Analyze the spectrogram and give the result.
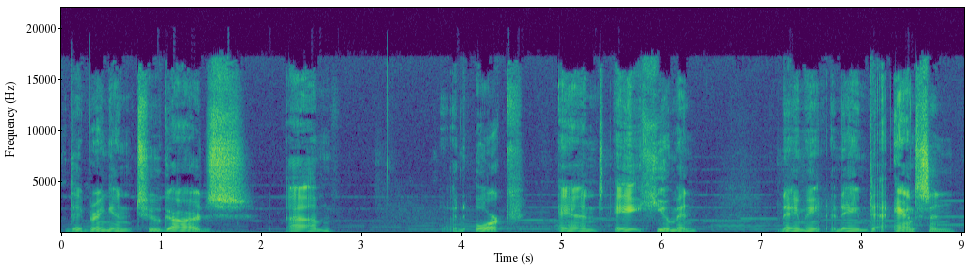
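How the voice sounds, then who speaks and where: A man's voice: on the low side, steady tone, very slow, gravelly, pauses often, soft background music. A man narrating as game master, giving plain, matter-of-fact rulings.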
